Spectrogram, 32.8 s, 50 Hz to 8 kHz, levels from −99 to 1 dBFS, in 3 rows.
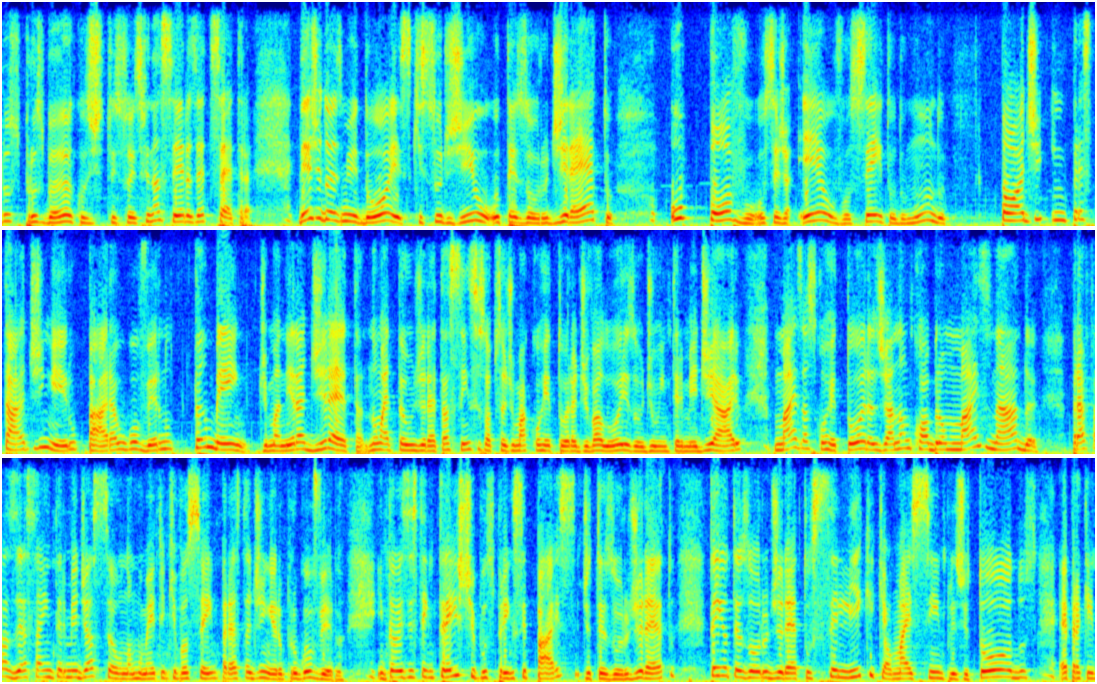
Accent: Brazilian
